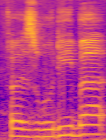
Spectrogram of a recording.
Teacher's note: زواد کو پر پڑا، را کو باریک پڑا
